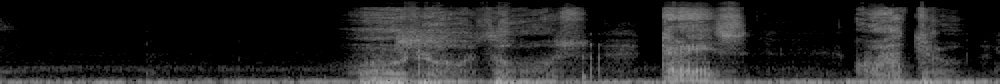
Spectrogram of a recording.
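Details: Patient with right unilateral vocal fold paralysis, initial voice sample before voice therapy; severe breathy dysphonia (unilateral vocal fold paralysis).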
